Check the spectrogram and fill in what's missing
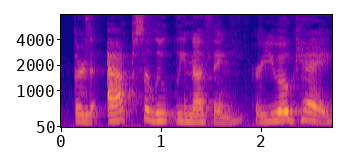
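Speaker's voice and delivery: plain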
